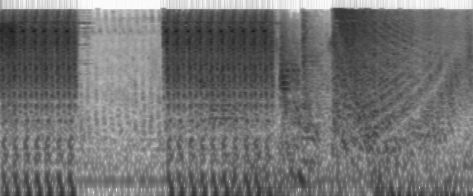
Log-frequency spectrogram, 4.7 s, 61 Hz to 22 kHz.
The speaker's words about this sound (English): Machine gun. 100. Speed machine gun.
